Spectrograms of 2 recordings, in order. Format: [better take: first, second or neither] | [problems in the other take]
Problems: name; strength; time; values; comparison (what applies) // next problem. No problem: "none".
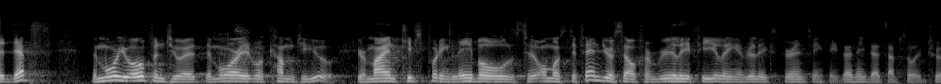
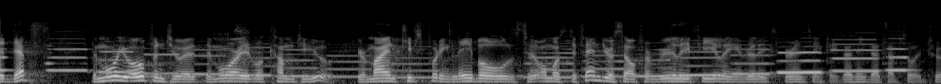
first | background sound (Wind instrument, woodwind instrument); 6 dB below the speech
